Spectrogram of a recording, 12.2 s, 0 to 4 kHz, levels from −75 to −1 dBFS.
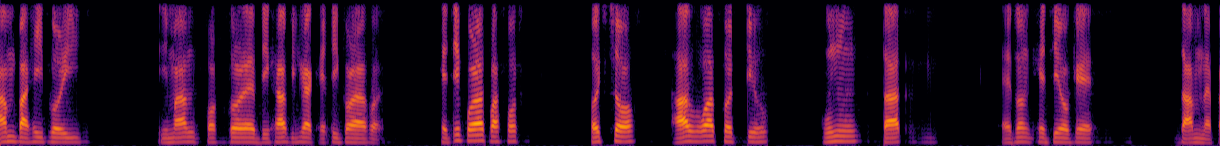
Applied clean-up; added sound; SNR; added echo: neural separator model SepFormer WHAMR!.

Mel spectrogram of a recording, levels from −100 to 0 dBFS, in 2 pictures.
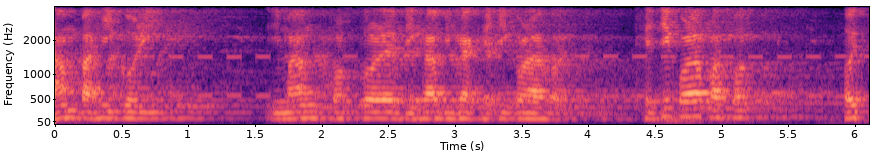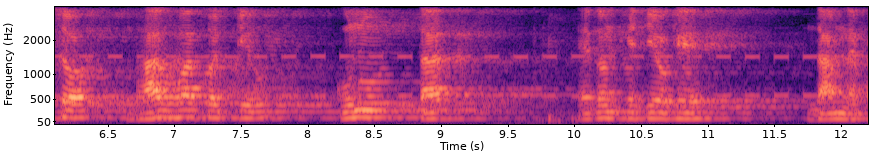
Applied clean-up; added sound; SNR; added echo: none; Alarm / Keyboard (musical); 19 dB; reverberation time 2.4 s.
